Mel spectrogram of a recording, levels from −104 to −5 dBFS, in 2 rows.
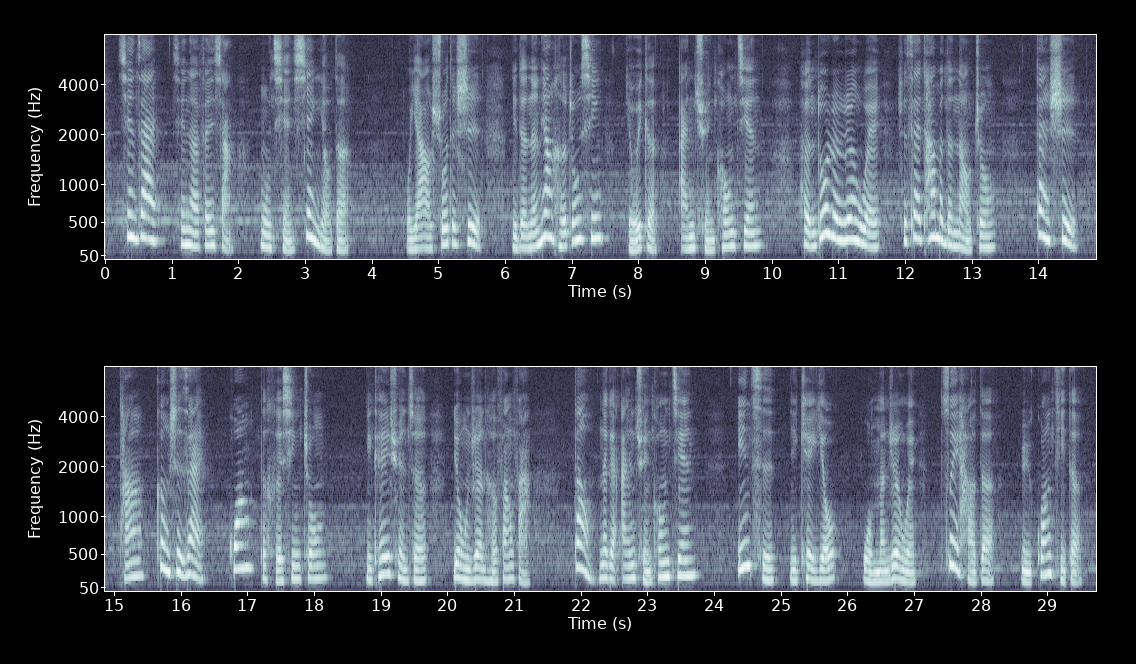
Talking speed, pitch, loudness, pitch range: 175 characters per minute, 175 Hz, -17 LUFS, 150-245 Hz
